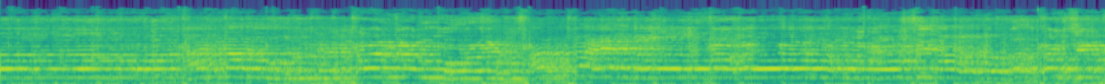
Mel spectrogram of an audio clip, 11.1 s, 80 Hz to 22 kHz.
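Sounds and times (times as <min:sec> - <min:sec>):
backing band with steady beat: 0:00.0 - 0:11.0
person singing: 0:00.0 - 0:11.0.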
